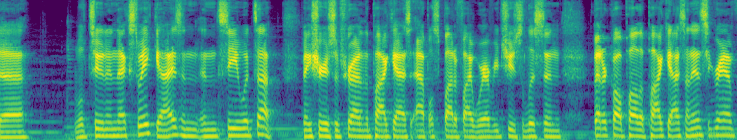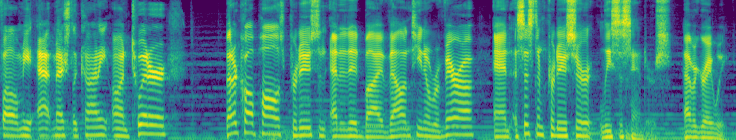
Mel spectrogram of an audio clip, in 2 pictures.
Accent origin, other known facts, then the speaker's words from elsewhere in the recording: Pakistan; moved away; I was growing up in Pakistan, and we didn't have AOL, but we had our own internet service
